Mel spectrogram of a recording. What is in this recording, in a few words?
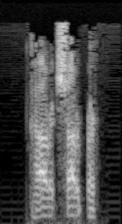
"cardsharper", English; nouns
